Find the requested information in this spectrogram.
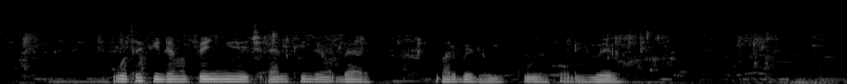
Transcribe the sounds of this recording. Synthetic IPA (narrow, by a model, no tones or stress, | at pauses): wʔot̪ekindemapiɲŋet͡ʃɛnkindema̰bɛr | marbedoɡikwuweko̰dijwel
